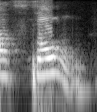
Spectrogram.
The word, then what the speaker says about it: ทรง: นั่น เอง นะ คะ อย่าง ท ทหาร ร เรือ เนี่ย เรา ก็ จะ ออก เสียง เป็น ตัว ซ โซ่ นั่น เอง นะ คะ ใน เพลง นี้ ก็ จะ มี คำ ว่า ทรง คำ ว่า ส่ง เรา ก็ จะ เป็น ออก เสียง เป็น ตัว ซอโอะ งอ ทรง นั่น เอง นะ คะ เรา ไม่ ออก เป็น ตรง นั่น เอง นะ จริง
